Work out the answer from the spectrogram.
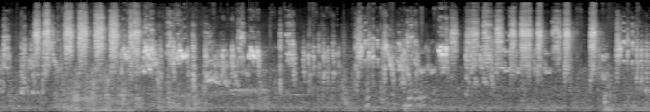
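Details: Happy budgies in breeding season giving rapid strings of short, bright chirps, many separate clicks and squeaks in fast succession, with brief lulls between bursts.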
